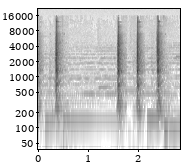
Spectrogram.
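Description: Four sharp metallic bangs of a metal door knocker striking a door, one followed after a pause by three quicker knocks, loud with a low hum underneath.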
